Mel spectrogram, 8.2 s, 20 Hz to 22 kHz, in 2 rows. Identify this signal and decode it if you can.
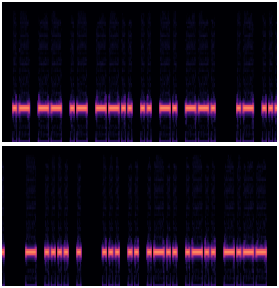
Morse code, heard as a keyed tone, about 25 wpm, 1000 Hz. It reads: AMAZING AS THE SILLY
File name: qotdfiles / 25wpm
